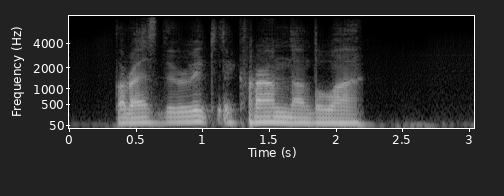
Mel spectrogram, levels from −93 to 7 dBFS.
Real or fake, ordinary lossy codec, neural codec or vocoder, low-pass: fake; none; codec, 16 kHz, 0.5 kbps, X-Codec, HuBERT features, trained on general audio; none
